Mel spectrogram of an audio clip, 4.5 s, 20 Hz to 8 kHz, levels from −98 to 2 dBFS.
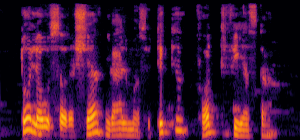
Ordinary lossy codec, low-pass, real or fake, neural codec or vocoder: MP3, 64 kbps; 7.2 kHz; real; none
